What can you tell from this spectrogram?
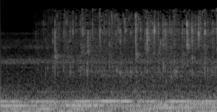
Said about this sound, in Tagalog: Nasabi ko sa sarili amang patuloy pa rin sa pagsalok ng tubig sa batya.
